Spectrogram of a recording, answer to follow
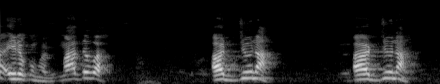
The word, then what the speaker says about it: অর্জুন: মাধব লিখে দিয়েছিলাম না, এটার উচ্চারণ মাধবা, মাধবা, উচ্চারণটা এরকম হবে মাধবা। অর্জুনা, অর্জুনা, কৃষ্ণা, কৃষ্ণা, অটা একটু উজ্জ্বলতর ভাবে উচ্চারণ হবে, ঠিক আছে?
